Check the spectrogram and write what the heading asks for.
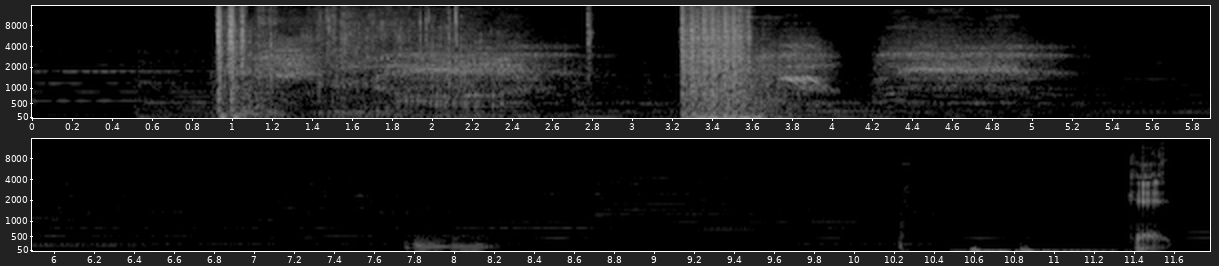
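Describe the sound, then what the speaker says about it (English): Gunfire from enemies in the video game Quasimorph: two loud, sharp broadband bursts near the start, then quieter scattered shots over a droning game soundscape, with a final short burst near the end. "they're shooting, they're wasting their shots at the Quasi"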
